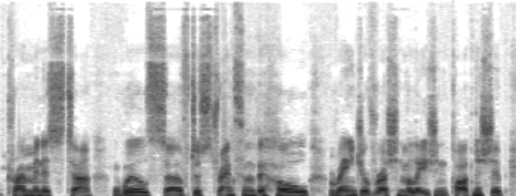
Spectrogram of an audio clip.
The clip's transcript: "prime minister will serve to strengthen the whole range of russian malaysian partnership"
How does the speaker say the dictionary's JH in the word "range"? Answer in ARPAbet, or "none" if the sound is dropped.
JH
